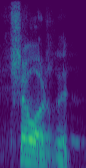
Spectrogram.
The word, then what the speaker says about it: Przelozny: on camera to pronounce your name, the correct pronunciation? Przelozny.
